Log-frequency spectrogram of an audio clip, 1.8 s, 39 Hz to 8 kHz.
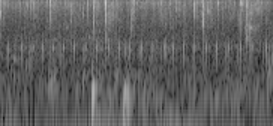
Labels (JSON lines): {"label": "biophony, rattle", "recorder": "SoundTrap 500"}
